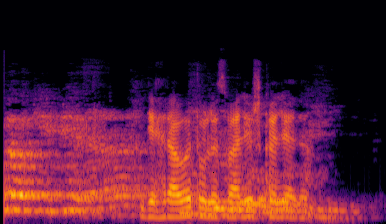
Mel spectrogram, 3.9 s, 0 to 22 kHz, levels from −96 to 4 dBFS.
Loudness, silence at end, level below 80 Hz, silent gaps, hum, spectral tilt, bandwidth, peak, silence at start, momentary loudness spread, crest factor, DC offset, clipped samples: -20 LUFS; 0.3 s; -60 dBFS; none; none; -8.5 dB/octave; 6 kHz; -2 dBFS; 0.05 s; 13 LU; 18 dB; under 0.1%; under 0.1%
